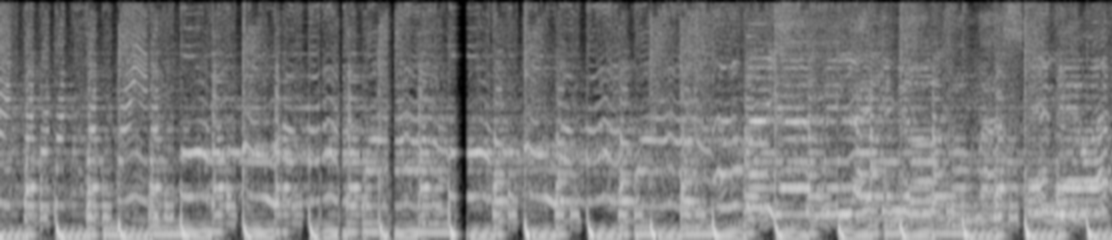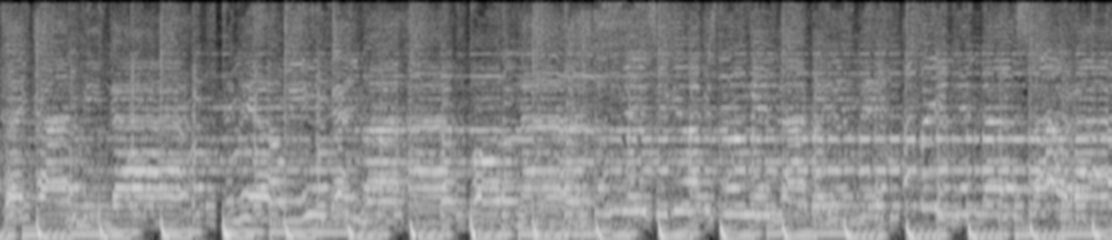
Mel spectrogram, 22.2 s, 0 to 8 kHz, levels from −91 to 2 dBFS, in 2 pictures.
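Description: From 2.8 to 4.7 s the audio shows repeated stalls (stutter): packets arrived late, so the jitter buffer ran dry seven times. The receiver stretched the last sound across about 312 ms, the longest gap 126 ms, nothing lost. The sound drags and hiccups, all band-limited to 8 kHz.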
